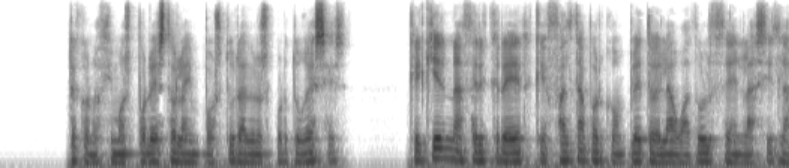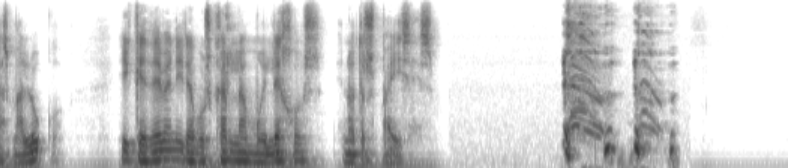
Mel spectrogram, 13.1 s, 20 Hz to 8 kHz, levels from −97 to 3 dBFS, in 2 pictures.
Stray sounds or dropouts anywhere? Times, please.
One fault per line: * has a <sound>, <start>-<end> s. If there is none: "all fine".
* has a cough, 11.2-12.2 s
